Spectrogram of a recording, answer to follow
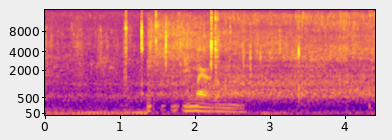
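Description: Pot of callaloo greens steaming on a coal stove: a steady low hiss, with a few light clicks and one short spoken word.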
